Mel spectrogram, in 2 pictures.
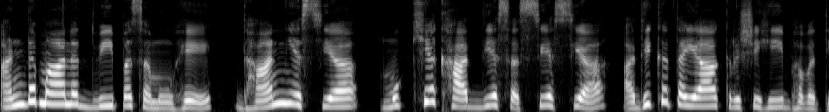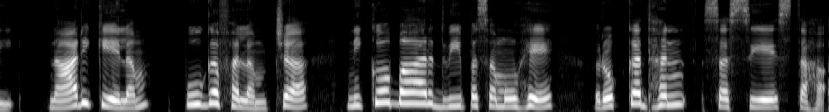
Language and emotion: Sanskrit, neutral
